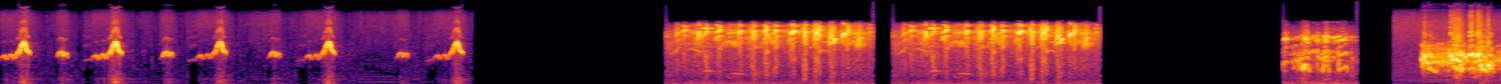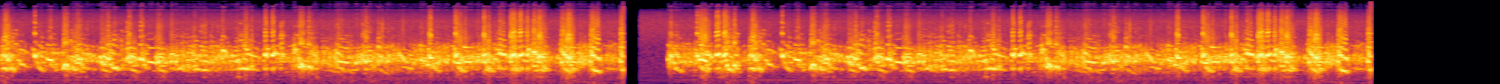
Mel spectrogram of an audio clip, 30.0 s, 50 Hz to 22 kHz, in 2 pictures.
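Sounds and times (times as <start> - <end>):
turkeys gobbling: 0.0 - 3.4, 4.0 - 4.6, 14.2 - 28.8.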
